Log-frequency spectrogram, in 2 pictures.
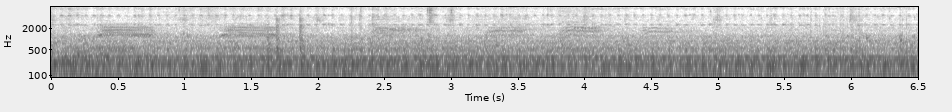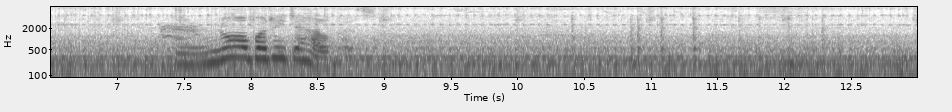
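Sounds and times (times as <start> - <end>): bird calling: 0.0 - 5.5, 6.6 - 7.9
boat engine low hum: 0.0 - 13.0.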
